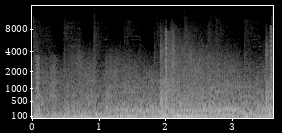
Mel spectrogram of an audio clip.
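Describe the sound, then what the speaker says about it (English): A missile barrage strikes a ship in From the Depths, a dense rumbling roll of overlapping booms and blasts with a few sharper bursts, loud and continuous throughout. "Missile barrage just hit him in the side."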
